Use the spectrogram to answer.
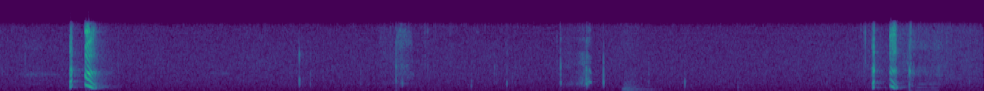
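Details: Hiccups in a quiet room: a few abrupt, short voiced catches spaced seconds apart.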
